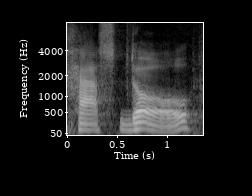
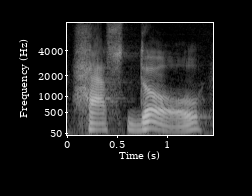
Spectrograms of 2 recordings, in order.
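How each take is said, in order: The two takes are said the same way.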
